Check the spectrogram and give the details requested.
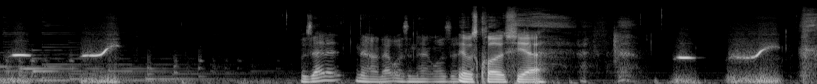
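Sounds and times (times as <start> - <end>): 
person whistling an imitation bird call: 0.1 - 1.3, 6.8 - 7.8
speech: 3.0 - 5.9.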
